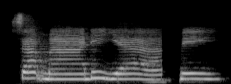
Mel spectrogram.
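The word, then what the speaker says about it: samādiyāmi: Mình xuống giọng thành ra đọc là Samadhiyami, mi. Nó hạ.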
